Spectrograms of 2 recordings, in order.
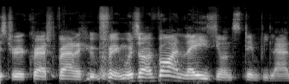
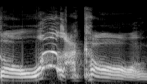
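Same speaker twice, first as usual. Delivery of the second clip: bad, swooping fake Australian accent; 4 semitones higher, 3 dB louder than usual. Talking with co-players, one says a line in a bad Australian accent. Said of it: "That did not sound Australian".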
